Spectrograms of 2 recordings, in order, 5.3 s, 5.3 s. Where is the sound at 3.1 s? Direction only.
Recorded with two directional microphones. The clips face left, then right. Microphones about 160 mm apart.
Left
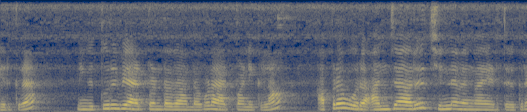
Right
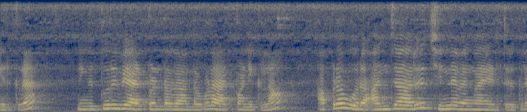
40° left (ahead or behind).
